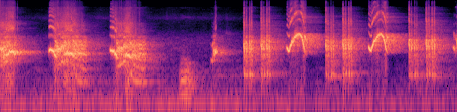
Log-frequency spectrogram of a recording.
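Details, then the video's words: Black-winged myna song meant to set other mynas calling: a few harsh rasping squawks, then a fast series of chattering bursts with short upswept whistles, loud and close, over a steady low hum. "suara jalak putih gacor full isian sekali pancing semua burung jalak ribut gacor"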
